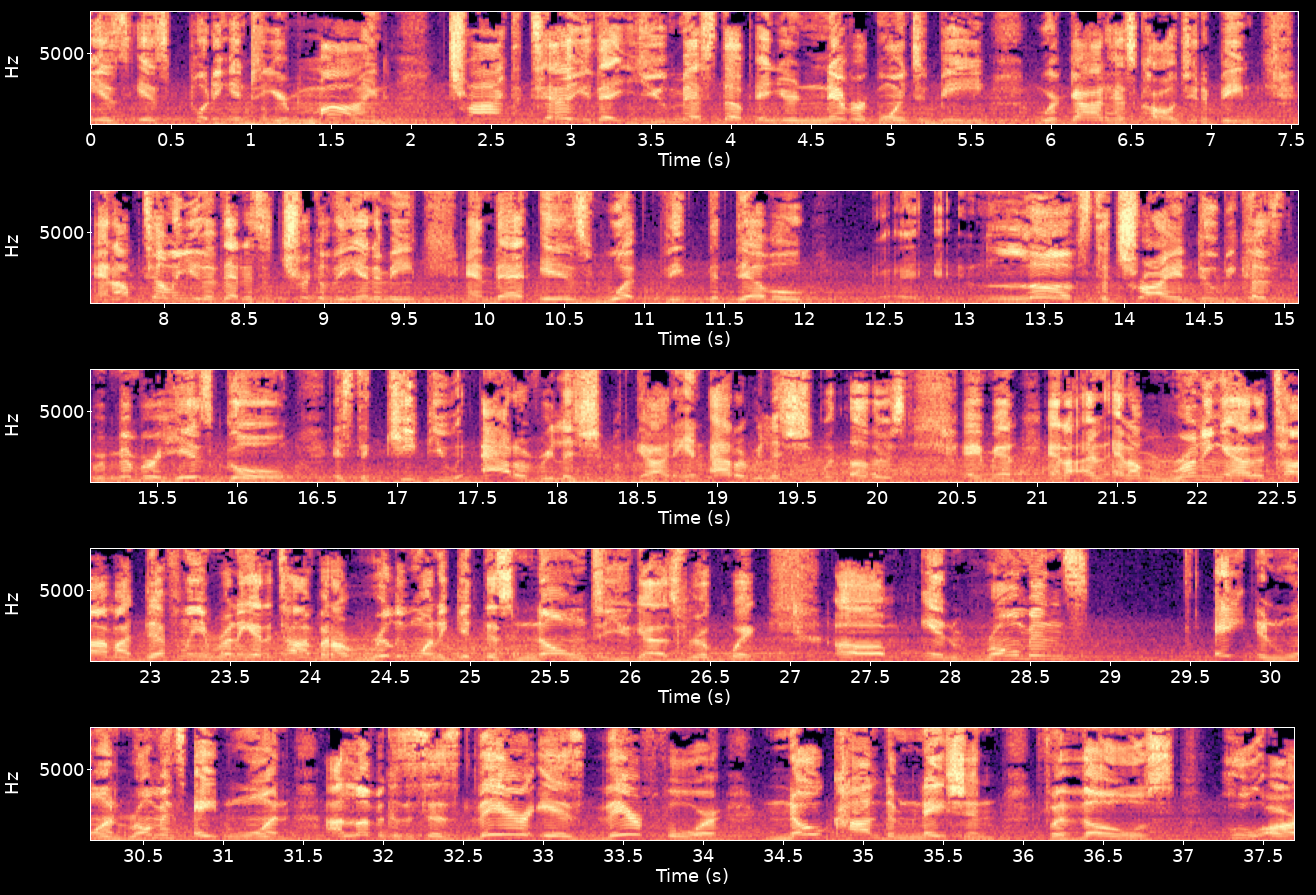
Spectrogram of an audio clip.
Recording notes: Get in the car with me and let's take a ride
